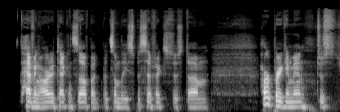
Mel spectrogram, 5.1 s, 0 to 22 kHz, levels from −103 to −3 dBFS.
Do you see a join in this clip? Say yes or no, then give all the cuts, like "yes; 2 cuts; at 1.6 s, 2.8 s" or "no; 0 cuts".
no; 0 cuts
